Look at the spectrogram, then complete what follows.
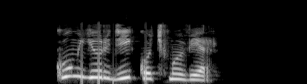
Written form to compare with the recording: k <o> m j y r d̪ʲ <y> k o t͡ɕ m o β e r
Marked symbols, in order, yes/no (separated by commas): no, no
